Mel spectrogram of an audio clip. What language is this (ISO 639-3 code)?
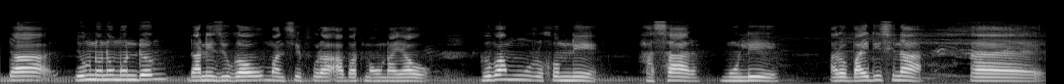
brx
